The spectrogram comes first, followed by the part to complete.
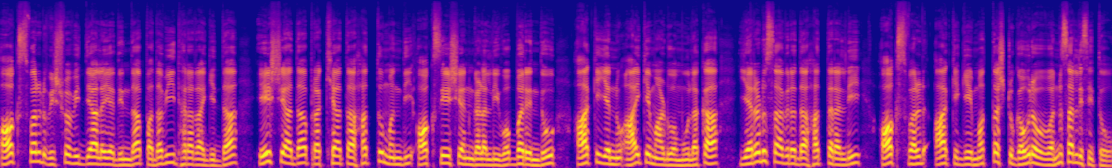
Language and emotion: Kannada, neutral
